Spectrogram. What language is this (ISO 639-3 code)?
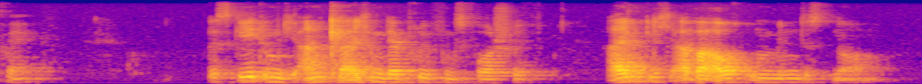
deu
